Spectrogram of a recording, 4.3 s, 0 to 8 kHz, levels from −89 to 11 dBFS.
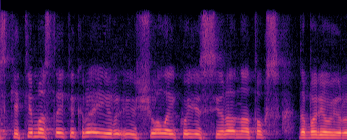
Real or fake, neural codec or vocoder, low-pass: fake; vocoder, 22.05 kHz, 80 mel bands, WaveNeXt; 7.2 kHz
